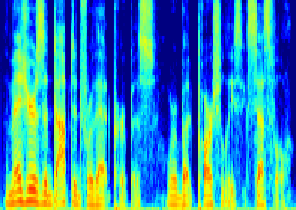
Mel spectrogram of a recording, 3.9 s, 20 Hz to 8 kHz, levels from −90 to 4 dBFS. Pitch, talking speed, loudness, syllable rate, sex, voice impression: 130 Hz, 150 wpm, -20 LUFS, 5.8 syllables/s, male, very masculine, very adult-like, slightly old, thick, slightly relaxed, slightly weak, slightly dark, slightly hard, muffled, slightly halting, raspy, slightly cool, intellectual, sincere, calm, very mature, slightly friendly, slightly reassuring, very unique, slightly elegant, wild, slightly lively, slightly kind, slightly modest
